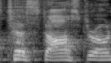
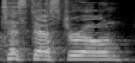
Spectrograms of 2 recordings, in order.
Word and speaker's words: testosterone: first of all Lee learn how to pronounce testosterone it's not testesterone um if Lind is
